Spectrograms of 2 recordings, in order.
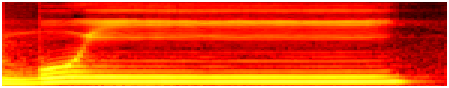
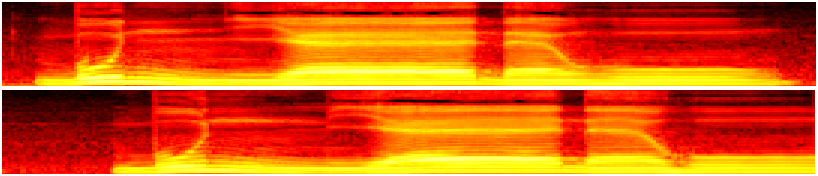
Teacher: jangan baca idgham baca dengan izhar halqi bun letak pada tempat nun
